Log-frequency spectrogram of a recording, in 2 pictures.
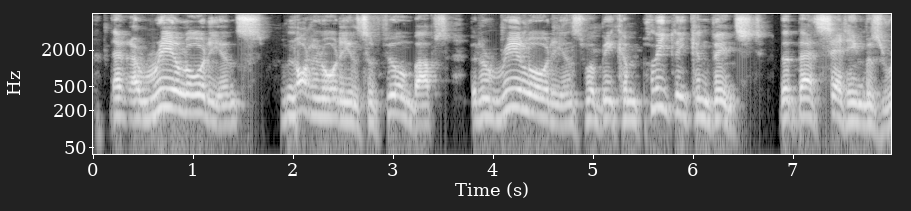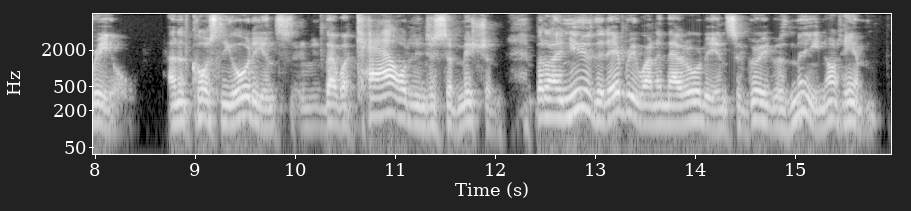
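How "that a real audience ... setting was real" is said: ordinary delivery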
